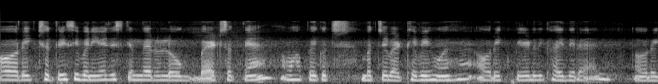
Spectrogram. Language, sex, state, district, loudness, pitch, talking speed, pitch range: Hindi, female, Haryana, Rohtak, -14 LUFS, 205 Hz, 275 wpm, 195-225 Hz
